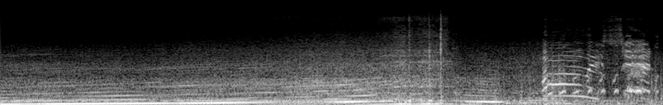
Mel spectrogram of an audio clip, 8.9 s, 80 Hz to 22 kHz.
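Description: A car with a 4EFTE engine accelerates hard in second gear, a loud rising engine roar with climbing harmonics, close by, ending in whistling and turbo-like chirps as it lets off; a voice is briefly heard.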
